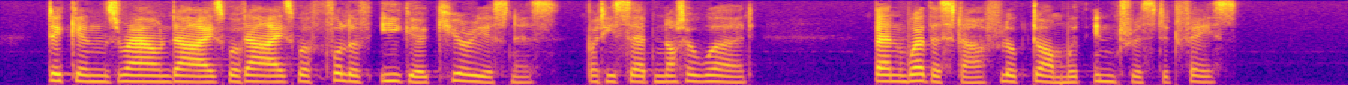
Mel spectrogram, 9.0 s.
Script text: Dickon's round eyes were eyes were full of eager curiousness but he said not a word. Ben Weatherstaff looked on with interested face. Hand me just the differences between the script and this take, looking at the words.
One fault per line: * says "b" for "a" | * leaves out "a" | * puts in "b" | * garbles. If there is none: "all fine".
all fine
